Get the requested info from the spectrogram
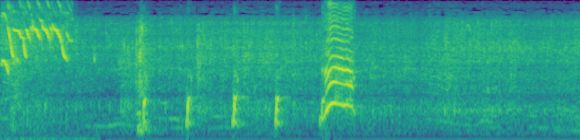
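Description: Milky liquid pouring from a large metal pot through a cloth and splashing onto the ground, a steady hiss of falling liquid. High chirping calls sound at the start and again, louder and wavering, about two and a half seconds in, with a few short clicks in between.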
